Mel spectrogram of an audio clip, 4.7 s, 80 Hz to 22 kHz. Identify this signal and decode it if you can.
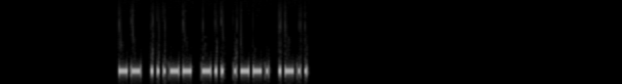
Morse code, heard as a keyed tone, about 49 wpm, 700 Hz. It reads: M3DPL
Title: DXCC-100 Call Signs - 5 Characters - Repeated 3x - 50wpm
